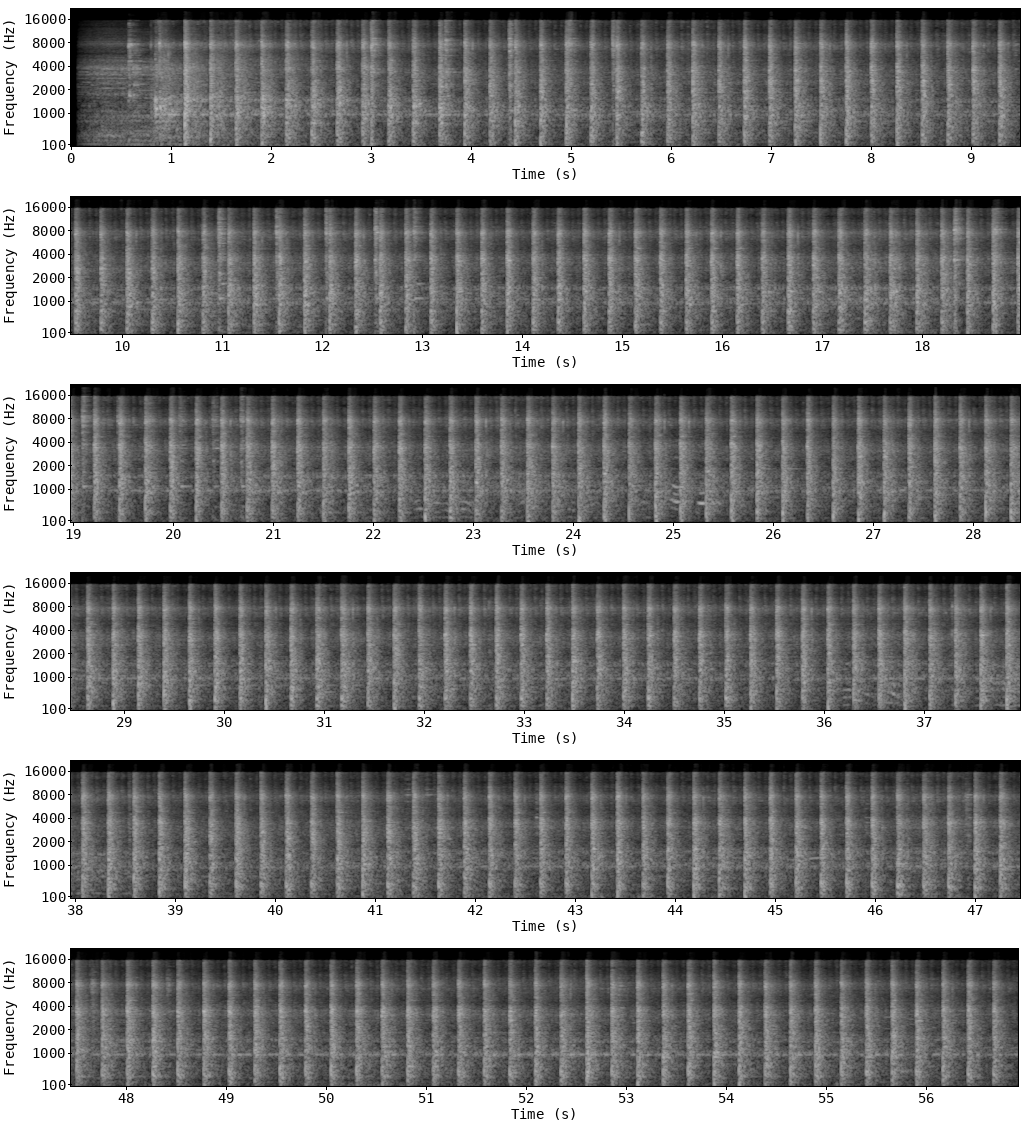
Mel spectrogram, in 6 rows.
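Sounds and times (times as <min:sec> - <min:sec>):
power hammer striking: 0:00.4 - 0:56.9.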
